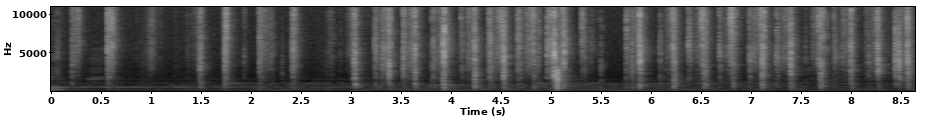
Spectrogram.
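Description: A deck of Romance Angels oracle cards being shuffled by hand, a run of irregular soft flicks and snaps several times a second, the sharpest about halfway through. Faint sustained background music lies underneath.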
